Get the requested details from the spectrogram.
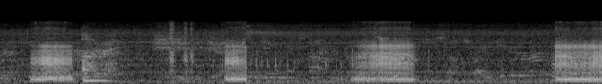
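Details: Sleeping Pomeranian dog with repeated raspy, buzzing snorts roughly every one to two seconds and quiet breathing between them; snoring.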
